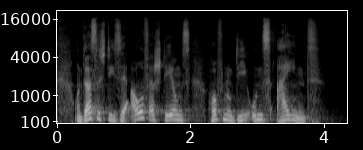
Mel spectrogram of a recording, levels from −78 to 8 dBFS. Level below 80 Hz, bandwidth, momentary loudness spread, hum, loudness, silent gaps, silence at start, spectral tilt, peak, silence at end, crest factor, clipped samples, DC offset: -64 dBFS; 16.5 kHz; 10 LU; none; -27 LUFS; none; 0 s; -5.5 dB/octave; -6 dBFS; 0.4 s; 22 dB; under 0.1%; under 0.1%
